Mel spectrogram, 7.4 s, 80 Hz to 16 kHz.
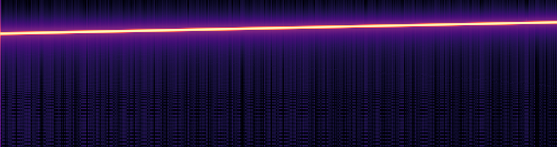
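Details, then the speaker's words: A thin, very high-pitched pure tone glides slowly upward with no other sound, part of a 60-second frequency sweep from the lowest to the highest audible pitch, used to match tinnitus pitch. "el sonido más bajo que el oído humano puede escuchar hasta su tono más alto y, por interés, déjame saber en los comentarios el tono más cercano que coincide con tu [Música] tinitus [Música]"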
